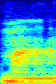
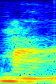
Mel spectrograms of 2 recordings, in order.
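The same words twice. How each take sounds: The two takes are said the same way.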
